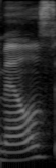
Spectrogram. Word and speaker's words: Mills: this has been fun my name is Mills it rhymes with bills you know the one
